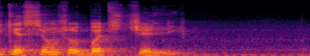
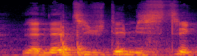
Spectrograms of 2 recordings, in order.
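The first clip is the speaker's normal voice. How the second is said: ordinary talk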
